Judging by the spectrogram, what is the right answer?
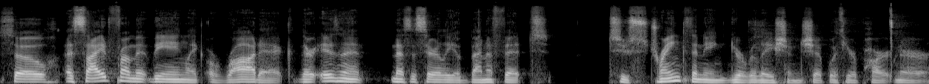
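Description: This man has a normal speaking voice, fairly low in pitch, with ordinary pitch variation and a fairly slow pace, captured in a very clean recording with a silent background. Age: 40s. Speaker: podcast co-host. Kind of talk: casual chat.

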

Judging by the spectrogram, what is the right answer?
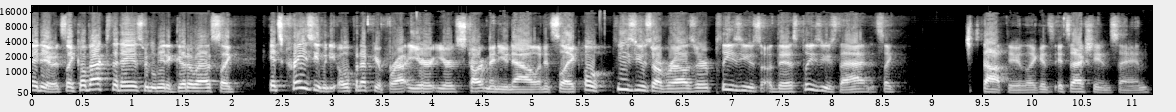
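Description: A man with a fairly high voice talks very fast, his pitch swinging very widely. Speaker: podcast co-host. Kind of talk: casual chat. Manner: loud when excited.

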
